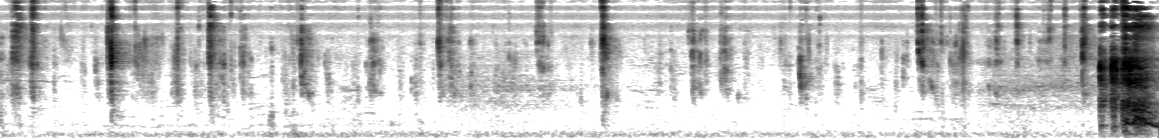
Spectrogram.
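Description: Close-miked chewing and lip-smacking of a person eating seafood boil, heard as scattered soft clicks and smacks at irregular intervals. A louder breathy sound comes near the end.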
